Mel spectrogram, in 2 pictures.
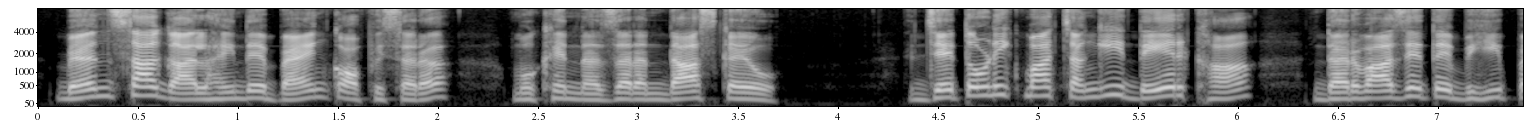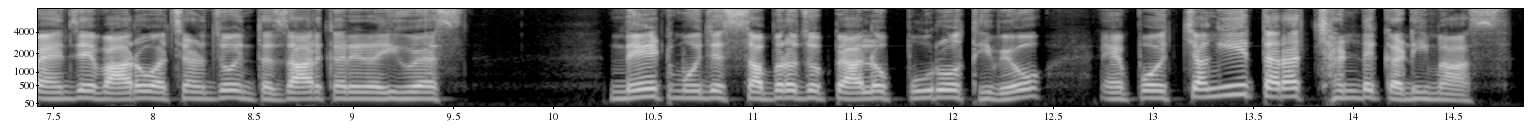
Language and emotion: Sindhi, angry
